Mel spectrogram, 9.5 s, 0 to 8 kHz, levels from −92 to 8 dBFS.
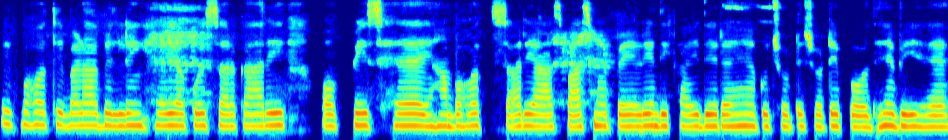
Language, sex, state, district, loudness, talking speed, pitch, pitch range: Hindi, female, Jharkhand, Jamtara, -22 LUFS, 165 wpm, 210 Hz, 205-220 Hz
